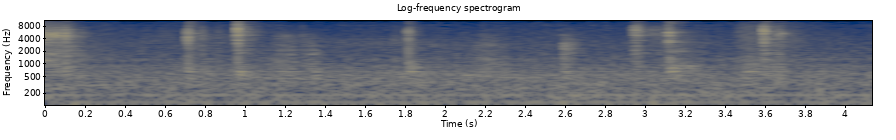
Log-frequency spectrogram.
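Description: Faint, irregular ticks and taps, about seven in all, as fingers handle and fold a piece of fused wool fabric on a wooden tabletop.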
